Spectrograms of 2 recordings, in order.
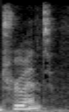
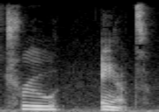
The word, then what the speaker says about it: truant: well like in truant we don't say this true ant we say truant or truant like an uh or an i sound that's because it is the and I forgot it's the first syllable that's accented this is unaccented so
